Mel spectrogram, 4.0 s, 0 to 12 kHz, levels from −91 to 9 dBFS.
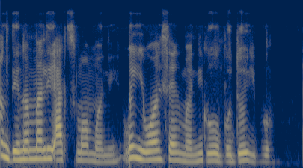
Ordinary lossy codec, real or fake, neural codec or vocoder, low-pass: Opus, 16 kbps; real; none; 7.2 kHz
